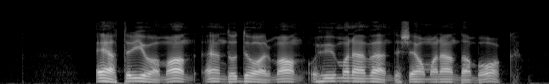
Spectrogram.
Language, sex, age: Swedish, male, 28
